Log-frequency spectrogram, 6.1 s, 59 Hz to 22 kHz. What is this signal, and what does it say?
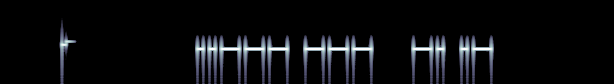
Morse code, heard as a keyed tone, about 19 wpm, 700 Hz. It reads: 2O NA
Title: Winter Field Day Exchanges 20wpm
